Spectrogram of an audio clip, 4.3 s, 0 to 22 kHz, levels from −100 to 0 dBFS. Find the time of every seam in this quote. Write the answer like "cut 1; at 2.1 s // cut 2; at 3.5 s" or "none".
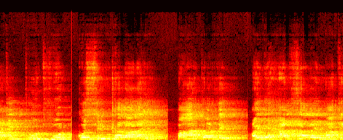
cut 1; at 0.9 s // cut 2; at 2.1 s // cut 3; at 3.0 s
